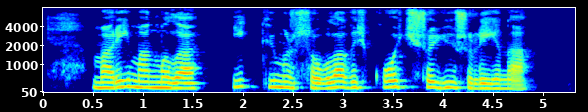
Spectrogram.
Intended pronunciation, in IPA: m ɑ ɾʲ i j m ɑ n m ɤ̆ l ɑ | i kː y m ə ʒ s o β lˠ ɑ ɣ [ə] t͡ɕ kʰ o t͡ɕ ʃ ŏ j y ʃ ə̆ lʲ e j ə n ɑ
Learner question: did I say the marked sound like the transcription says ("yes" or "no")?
yes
